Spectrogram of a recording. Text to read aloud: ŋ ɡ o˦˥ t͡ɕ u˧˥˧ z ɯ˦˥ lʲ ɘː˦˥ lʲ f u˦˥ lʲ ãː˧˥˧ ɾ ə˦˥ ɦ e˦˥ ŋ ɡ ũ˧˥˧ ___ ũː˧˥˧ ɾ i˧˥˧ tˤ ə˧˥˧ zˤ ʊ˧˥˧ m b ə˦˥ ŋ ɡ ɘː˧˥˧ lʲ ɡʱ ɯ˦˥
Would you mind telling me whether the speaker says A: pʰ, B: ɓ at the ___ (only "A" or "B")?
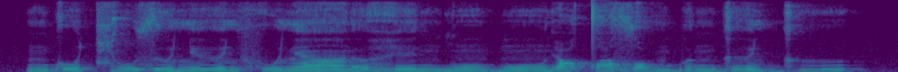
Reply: B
